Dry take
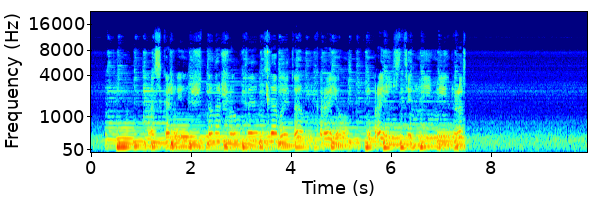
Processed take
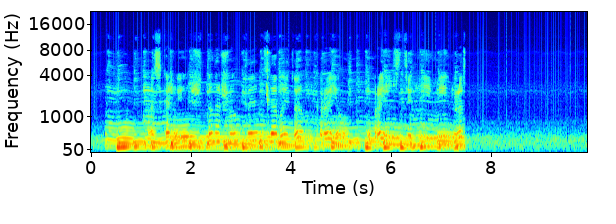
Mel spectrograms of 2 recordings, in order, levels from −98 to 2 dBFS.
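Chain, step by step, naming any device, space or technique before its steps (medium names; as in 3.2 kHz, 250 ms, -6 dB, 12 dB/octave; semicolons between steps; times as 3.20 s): vinyl LP (wow and flutter; crackle 37 per s -34 dBFS; pink noise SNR 43 dB)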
